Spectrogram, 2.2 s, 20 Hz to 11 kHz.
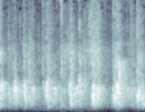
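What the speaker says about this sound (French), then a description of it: "Et on peut encore les applaudir." Faint, somewhat distant applause rises and falls in uneven waves as an audience at the TDAY Hackathon 2019 claps for the winning team.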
